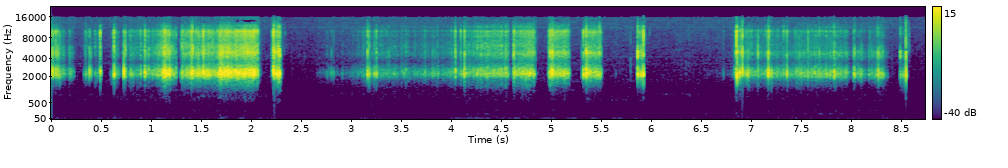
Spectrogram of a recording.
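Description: A metal craft knife blade slices and scratches into the layers of a palm-sized solid ball of wound clear and pink adhesive plastic tape held in the fingers. The sound is a bright, crackly scraping in irregular bursts and longer sweeps, separated by short silent gaps, with almost no low end.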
